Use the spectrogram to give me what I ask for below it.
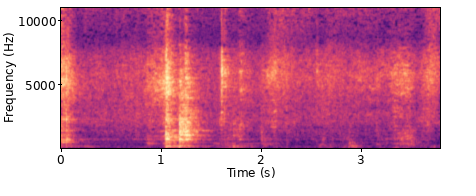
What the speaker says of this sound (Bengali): আমি ঢাকনাটা খুলবো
